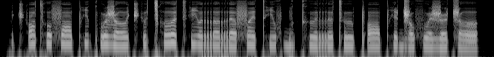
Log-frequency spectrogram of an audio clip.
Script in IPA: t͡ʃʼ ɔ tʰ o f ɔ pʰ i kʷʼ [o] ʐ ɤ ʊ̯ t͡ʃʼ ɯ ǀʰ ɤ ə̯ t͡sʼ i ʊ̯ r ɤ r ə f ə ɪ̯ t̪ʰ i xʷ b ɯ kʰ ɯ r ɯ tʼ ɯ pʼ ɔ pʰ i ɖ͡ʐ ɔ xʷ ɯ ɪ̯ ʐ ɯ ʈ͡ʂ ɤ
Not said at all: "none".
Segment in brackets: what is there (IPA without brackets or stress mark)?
ɤ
